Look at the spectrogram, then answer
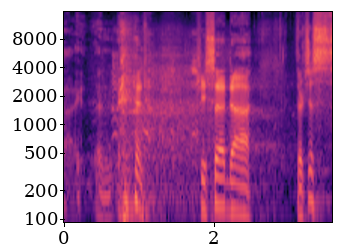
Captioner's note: audience laughing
